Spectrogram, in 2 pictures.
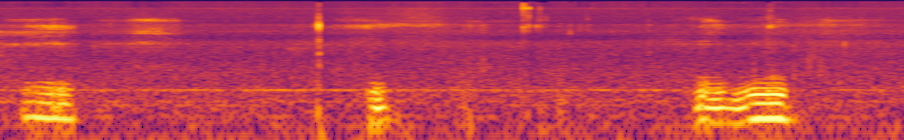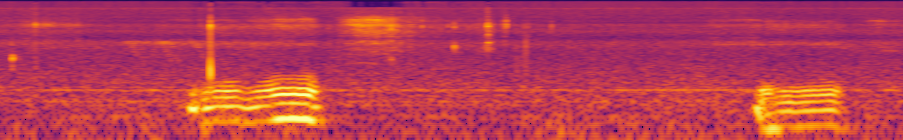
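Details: Female Frenchie Milo dozing on the bed gives short, buzzy, vibrating snores, about five bursts spread over thirteen seconds, some doubled, each a low rattling rasp against a quiet indoor background.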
